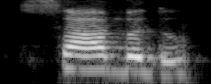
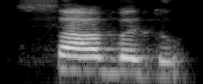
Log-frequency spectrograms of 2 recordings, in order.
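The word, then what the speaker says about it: sábado: Sabadu Sabadu. Why Sabadu? Because there's an accent on a on the first R. So we have to take care of the accent. We say Sabadu and Sunday is Domingo.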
